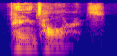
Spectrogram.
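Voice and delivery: normal talking voice

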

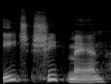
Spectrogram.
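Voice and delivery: ordinary delivery

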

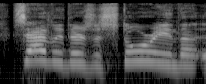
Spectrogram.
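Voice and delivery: normal talking voice

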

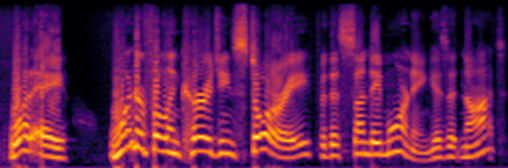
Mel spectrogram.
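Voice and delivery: high, mock-cheerful irony; sarcastic. Real, not acted. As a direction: sound brightly ironic about the grim tale. Ironic remark after grim story.

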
